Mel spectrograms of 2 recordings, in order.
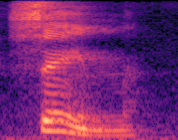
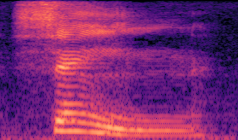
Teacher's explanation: for the m your of course your lips are tight together and it's not a very resonant consonant so you have to do it quickly same as opposed to the more resonant in sound sane can be longer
